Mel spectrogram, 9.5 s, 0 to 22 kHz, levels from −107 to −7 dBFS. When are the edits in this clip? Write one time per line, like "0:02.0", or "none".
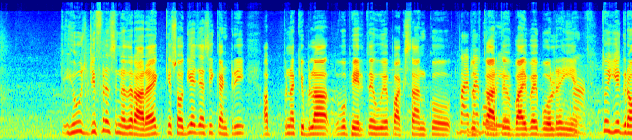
none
